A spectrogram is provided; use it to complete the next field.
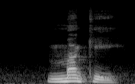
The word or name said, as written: ᎠᏓᎴᏍᎩᎢᏍᎩ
